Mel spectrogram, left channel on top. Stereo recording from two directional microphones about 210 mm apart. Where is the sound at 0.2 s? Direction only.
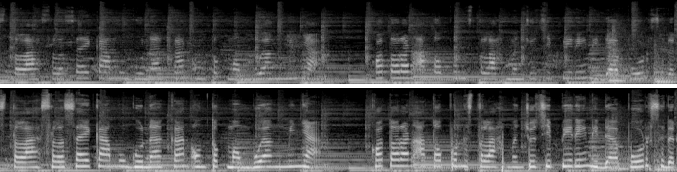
55° right (ahead or behind).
